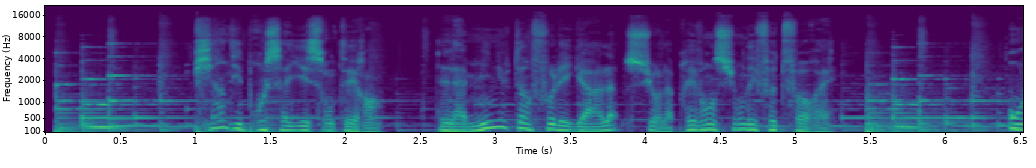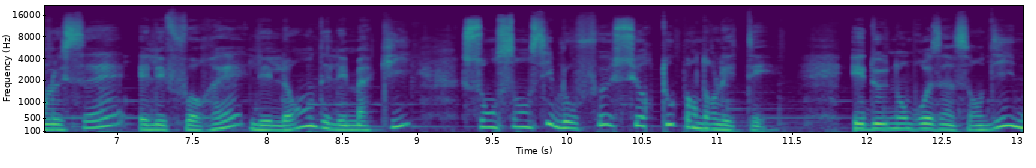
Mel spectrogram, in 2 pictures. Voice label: Podcast Publi reportage; Debrousaillement

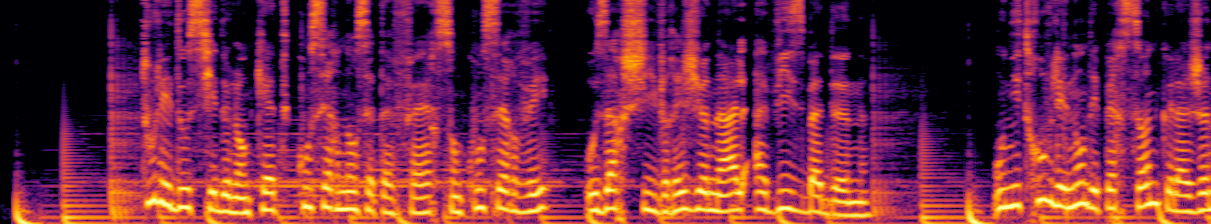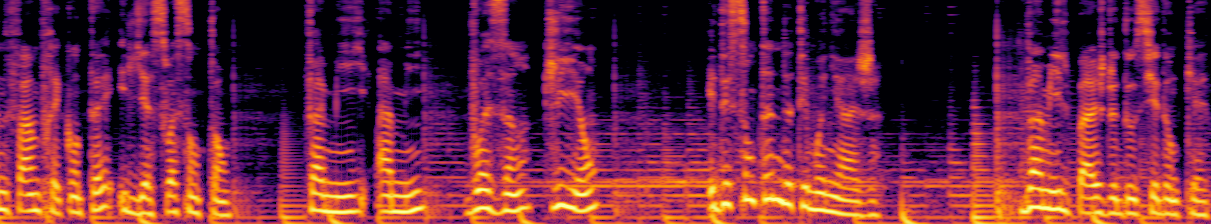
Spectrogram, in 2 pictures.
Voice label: docu meurtre non élucidé; Arte

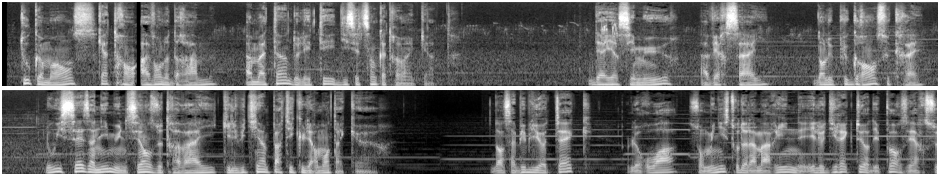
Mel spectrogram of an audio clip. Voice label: DOCU Conteur Historique; THALASSA

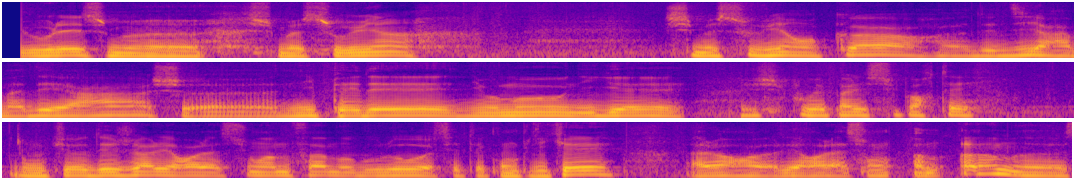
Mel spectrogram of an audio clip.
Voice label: Fausse PUB TV Temoignage; Homophobiol

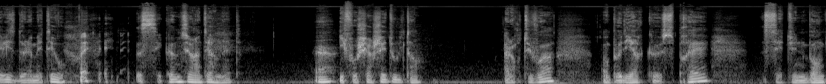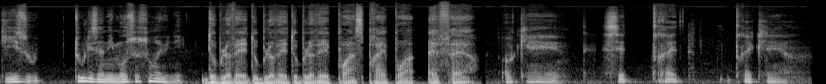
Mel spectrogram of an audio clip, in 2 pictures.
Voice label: Pub comedie dialogue; SPRAY

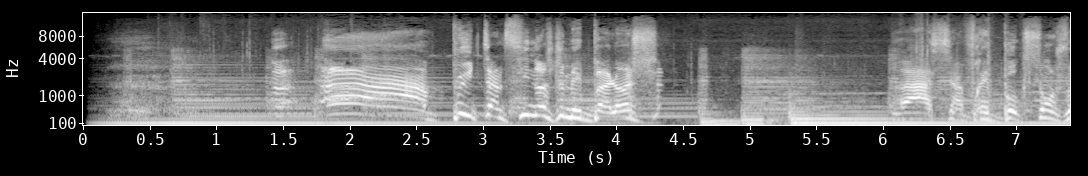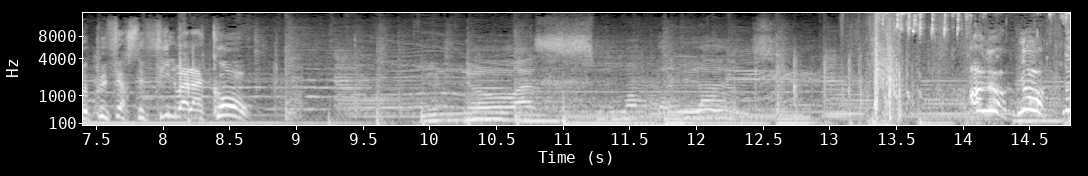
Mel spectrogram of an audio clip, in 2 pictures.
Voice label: DOUBLAGE; TONERRE SOUS LES TROPIQUES; JACK BLACK

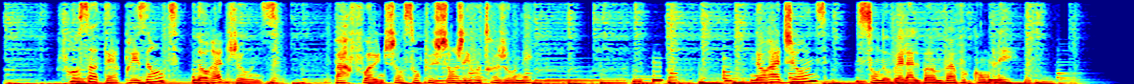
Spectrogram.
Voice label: Spot Radio Chaleureux invitant; France Inter

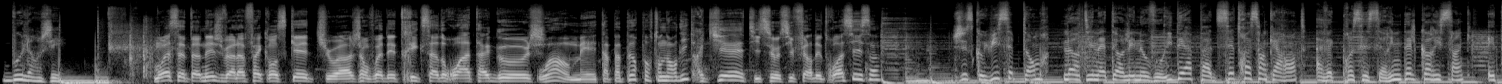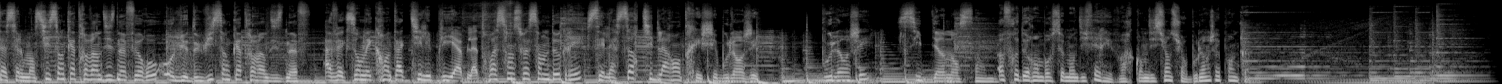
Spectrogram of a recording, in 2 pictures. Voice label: radio; Lenovo

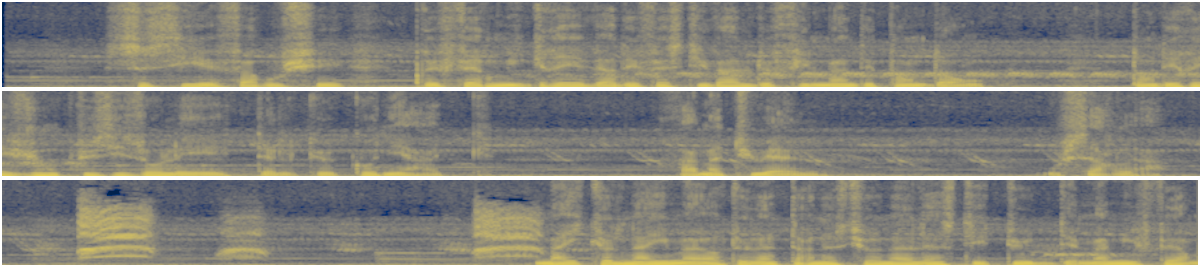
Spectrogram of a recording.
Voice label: Documentaire radio

